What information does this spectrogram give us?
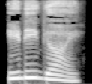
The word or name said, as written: ಈಡುಗಾಯಿ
